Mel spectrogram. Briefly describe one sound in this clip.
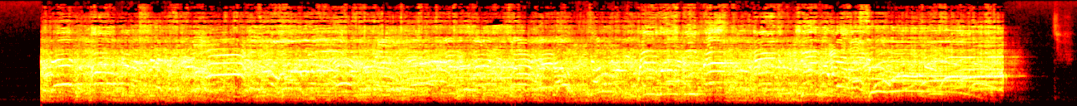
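A crowd of men shout and chant loudly in an echoing indoor space.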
